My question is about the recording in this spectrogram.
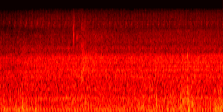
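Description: An old BMW motorcycle's engine running at a steady pace on the move, with wind and road noise over it.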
